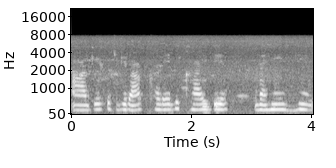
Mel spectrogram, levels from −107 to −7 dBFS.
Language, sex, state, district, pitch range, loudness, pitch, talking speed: Hindi, female, Jharkhand, Sahebganj, 190-205 Hz, -15 LUFS, 200 Hz, 120 wpm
